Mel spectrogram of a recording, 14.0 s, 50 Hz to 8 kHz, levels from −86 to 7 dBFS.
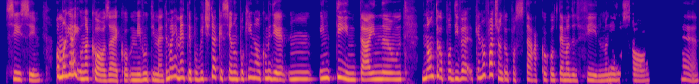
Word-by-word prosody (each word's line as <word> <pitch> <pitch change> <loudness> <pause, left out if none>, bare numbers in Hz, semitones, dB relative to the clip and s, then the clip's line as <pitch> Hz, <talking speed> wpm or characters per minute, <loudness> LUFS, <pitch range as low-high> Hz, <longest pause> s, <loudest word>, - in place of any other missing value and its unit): Sì, 235 -2 +1
sì, 200 -4 -1 0.3
o 335 - +3
magari 375 +5 +5
una 250 0 +3
cosa, 195 -3 +1
ecco, 185 +2 -3
mi 200 0 +1
è - - 0
venuto 220 0 0
in 210 - 0
mente. 185 +3 -2
Mai 310 +4 +2
mette 265 -2 +2
pubblicità 240 +6 -1
che 270 - -2
siano 245 0 +1
un 235 - +2
pochino, 255 +2 -1
come 260 0 +1
dire, 220 -4 +1
mhmm, 235 0 -1
in 270 +1 +3
tinta, 225 -6 +3
in 230 +1 +4
uhm, 230 -1 +1 0.4
non 300 +7 +3
troppo 280 -5 -3
dive 250 +1 -1
che 280 - -8
non 330 +7 +1
facciano 375 -9 0
troppo 225 -1 -7
stacco 210 -1 -7
col 205 -2 -5
tema 200 -1 -2
del 195 -1 -5
film, 185 -1 -5
non 205 +1 -3
lo 215 - -8
so, 195 -3 -9 0.7
eh. 200 -3 -10
230 Hz, 180 wpm, -23 LUFS, 205-260 Hz, 0.7 s, magari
